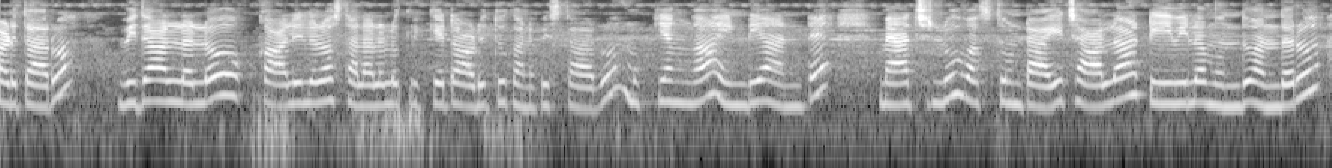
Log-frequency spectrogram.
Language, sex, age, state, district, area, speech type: Telugu, female, 18-30, Telangana, Narayanpet, urban, spontaneous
